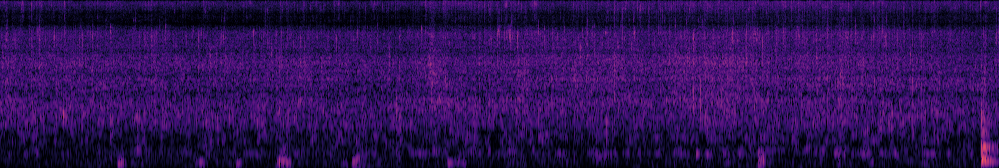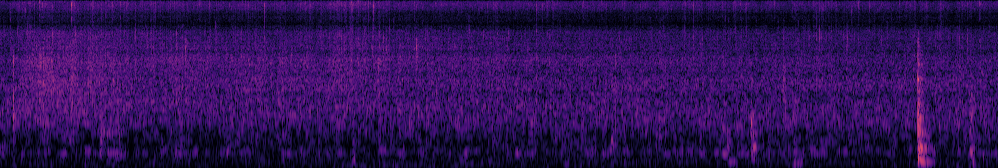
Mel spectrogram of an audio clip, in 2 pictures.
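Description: Slices of yellow pumpkin frying in oil in a pan, a steady sizzle. Two sharp knocks sound over it, one about halfway through and a louder one near the end.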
